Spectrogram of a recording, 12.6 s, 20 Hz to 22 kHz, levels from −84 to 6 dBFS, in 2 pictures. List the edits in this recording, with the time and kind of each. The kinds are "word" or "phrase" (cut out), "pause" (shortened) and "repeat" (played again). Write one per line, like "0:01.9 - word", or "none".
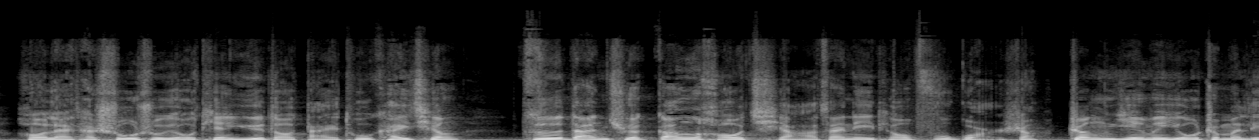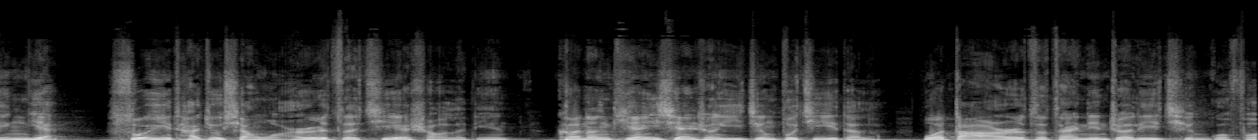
0:05.3 - pause
0:09.0 - pause
0:10.9 - pause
